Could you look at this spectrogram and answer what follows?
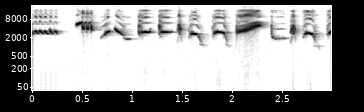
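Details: Asian pied starling in rapid song, a dense string of sharp chattering whistles and downward-slurred notes delivered almost without pause over three seconds.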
